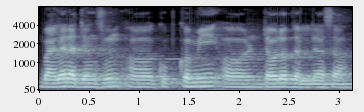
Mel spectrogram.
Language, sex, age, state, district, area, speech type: Goan Konkani, male, 18-30, Goa, Tiswadi, rural, spontaneous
